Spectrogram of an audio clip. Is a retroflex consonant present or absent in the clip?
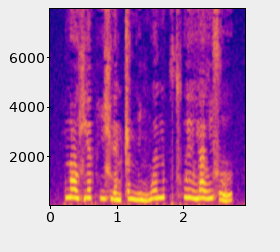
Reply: present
